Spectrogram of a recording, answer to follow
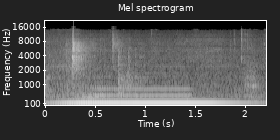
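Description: A loud, low, steady tone swells in, holds for about two seconds and fades away. A fainter, higher tone sounds over it for about a second, and there are a couple of light clicks near the start.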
